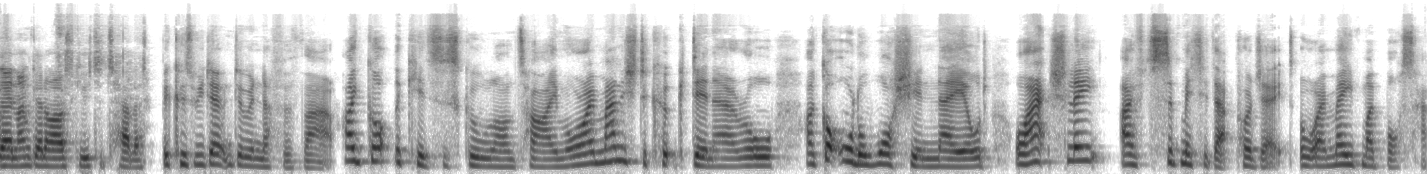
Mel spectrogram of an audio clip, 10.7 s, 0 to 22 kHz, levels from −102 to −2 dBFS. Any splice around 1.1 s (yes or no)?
yes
